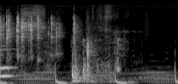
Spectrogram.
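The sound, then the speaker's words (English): Red dice rattle and tumble across a hard surface, a quick cluster of sharp clicking impacts that scatter and settle within a couple of seconds. “Pulling out the red”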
